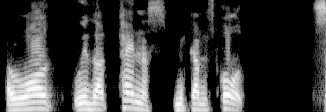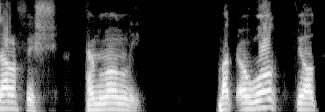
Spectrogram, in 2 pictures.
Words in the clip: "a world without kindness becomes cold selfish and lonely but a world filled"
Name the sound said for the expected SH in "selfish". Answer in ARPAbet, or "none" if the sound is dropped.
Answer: SH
